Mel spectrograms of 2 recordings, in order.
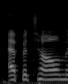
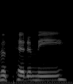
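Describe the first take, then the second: First: It is pronounced the way it is spelled. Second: It is pronounced the usual spoken way. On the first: The speaker calls it wrong. "I mispronounced words" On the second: The speaker calls it right. "instead of"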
